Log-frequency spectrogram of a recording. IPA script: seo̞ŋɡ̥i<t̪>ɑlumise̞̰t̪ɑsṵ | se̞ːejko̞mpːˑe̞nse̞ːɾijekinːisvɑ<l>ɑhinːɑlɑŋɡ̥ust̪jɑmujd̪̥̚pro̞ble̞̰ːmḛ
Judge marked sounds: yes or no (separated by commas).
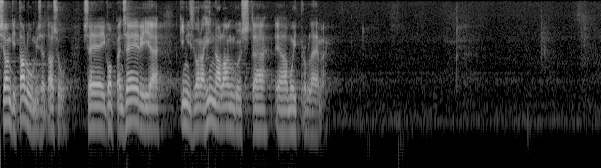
yes, no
